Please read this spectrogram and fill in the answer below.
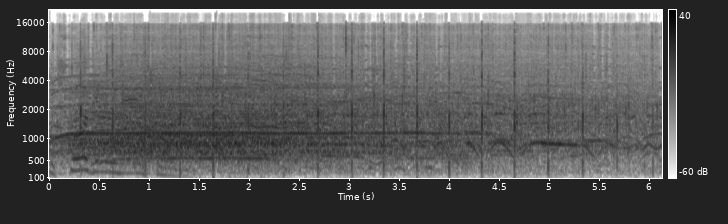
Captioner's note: cheering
